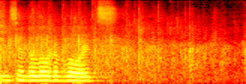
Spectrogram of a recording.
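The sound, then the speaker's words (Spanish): An audience in a church service applauds the King of Kings with a steady, dense patter of clapping that continues after a voice sounds over it in the first second, then gradually thins out. “Él es fuerte aplauso al Rey de Reyes y Señor de Señores.”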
